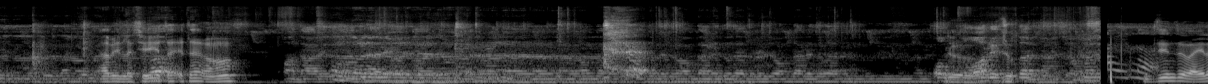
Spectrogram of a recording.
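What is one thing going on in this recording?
Several men chant in low, drawn-out voices nearby.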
